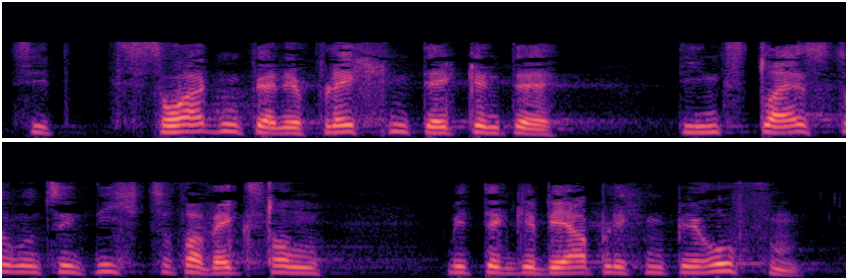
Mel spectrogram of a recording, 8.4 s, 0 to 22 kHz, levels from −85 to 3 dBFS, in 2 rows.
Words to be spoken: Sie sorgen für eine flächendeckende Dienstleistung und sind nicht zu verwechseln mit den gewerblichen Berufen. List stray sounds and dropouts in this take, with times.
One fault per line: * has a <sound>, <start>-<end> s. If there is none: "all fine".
all fine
